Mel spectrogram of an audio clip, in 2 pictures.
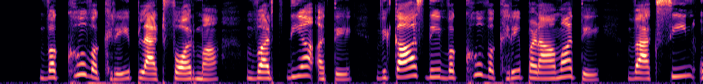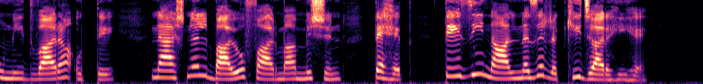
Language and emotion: Punjabi, neutral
